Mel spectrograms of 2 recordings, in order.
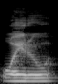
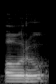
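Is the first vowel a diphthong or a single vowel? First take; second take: diphthong; single vowel. First: The first vowel is an oi diphthong. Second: The first vowel is a plain o. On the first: "instances of oi replacing o" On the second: "instead of"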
